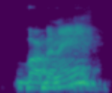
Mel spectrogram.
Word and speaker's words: Bourbonnais: And we also have with us Bourbonnais. I pronounced that right?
